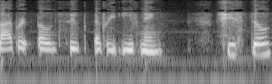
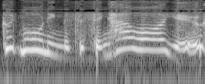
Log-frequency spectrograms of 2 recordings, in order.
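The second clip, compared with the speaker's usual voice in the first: high, faked British accent; 9 semitones higher than usual. Retelling greeting a woman during first days there, in a fake british accent. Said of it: "speak with a British accent".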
